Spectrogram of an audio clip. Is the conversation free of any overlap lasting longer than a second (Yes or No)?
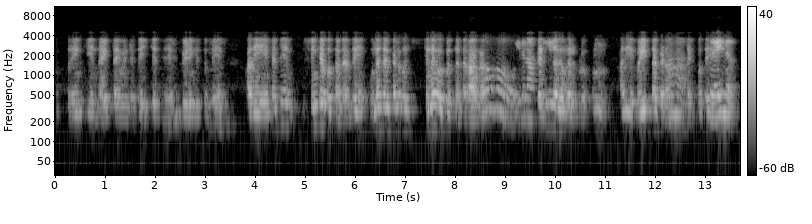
Yes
